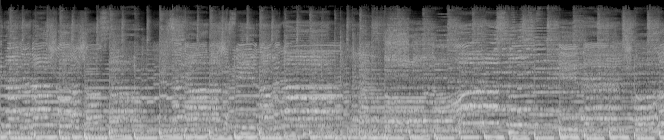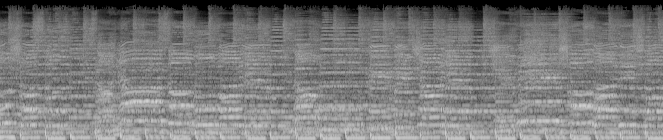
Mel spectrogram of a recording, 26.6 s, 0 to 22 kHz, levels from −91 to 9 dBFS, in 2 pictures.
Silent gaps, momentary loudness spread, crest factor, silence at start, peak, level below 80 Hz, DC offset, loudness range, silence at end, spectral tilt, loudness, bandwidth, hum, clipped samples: none; 3 LU; 12 dB; 0 s; 0 dBFS; -20 dBFS; under 0.1%; 1 LU; 0 s; -4 dB/octave; -13 LUFS; 18 kHz; none; under 0.1%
